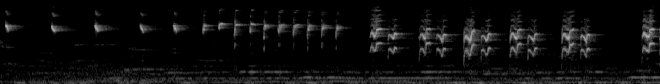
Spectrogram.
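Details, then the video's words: Long-tailed shrike song, used as a lure to raise arousal in a quiet bird: thin high whistled notes at first, speeding into a quick tinkling sequence, then louder doubled metallic chirps repeated in rhythm. "Pancingan Cendet Gacor Untuk Menaikkan Birahi cendet Malas Bunyi"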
